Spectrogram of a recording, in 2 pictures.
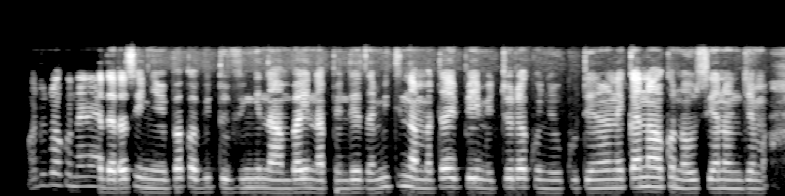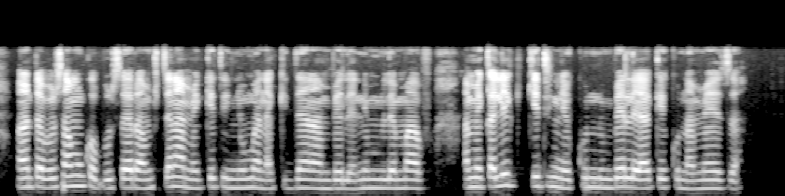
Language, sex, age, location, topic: Swahili, female, 18-24, Nairobi, education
